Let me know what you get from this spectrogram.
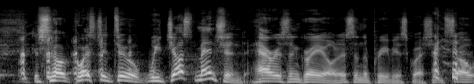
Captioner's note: laughter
